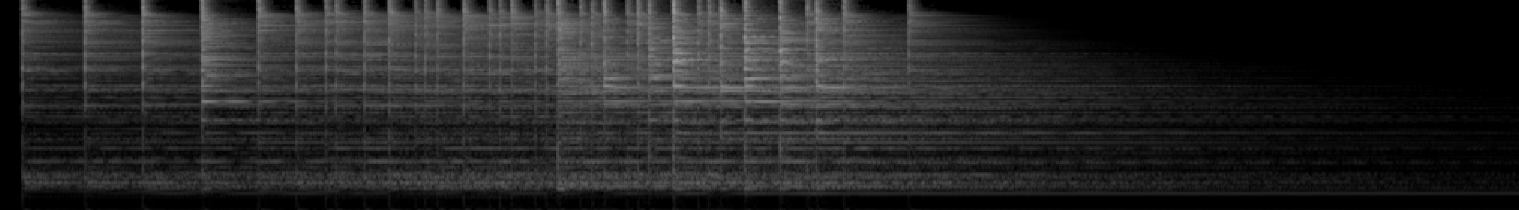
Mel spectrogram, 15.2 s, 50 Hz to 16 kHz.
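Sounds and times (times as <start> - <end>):
20 inch AA medium ride cymbal: 0.2 - 10.7.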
